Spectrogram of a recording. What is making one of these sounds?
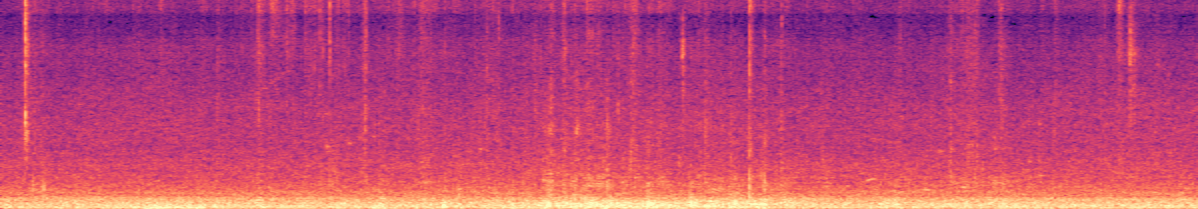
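A forklift engine rumbles steadily nearby.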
